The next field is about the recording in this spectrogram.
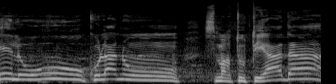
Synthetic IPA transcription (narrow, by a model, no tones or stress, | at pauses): iluukulanu | smaʁt̪ut̪iad̪a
